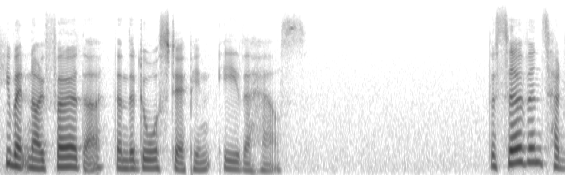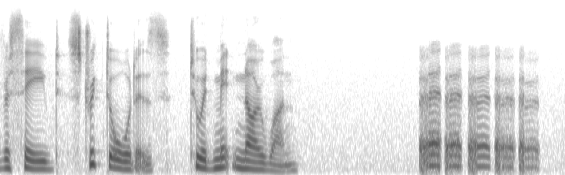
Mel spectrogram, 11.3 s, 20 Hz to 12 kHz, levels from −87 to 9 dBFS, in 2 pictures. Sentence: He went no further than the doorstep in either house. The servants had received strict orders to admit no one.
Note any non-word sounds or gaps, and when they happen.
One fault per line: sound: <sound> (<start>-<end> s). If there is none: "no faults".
sound: laugh (9.8-11.0 s)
